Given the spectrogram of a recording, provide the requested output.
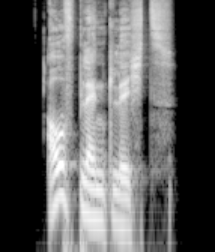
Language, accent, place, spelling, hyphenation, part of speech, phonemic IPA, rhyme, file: German, Germany, Berlin, Aufblendlichts, Auf‧blend‧lichts, noun, /ˈaʊ̯fblɛntˌlɪçts/, -ɪçt͡s, De-Aufblendlichts.ogg
- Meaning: genitive singular of Aufblendlicht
